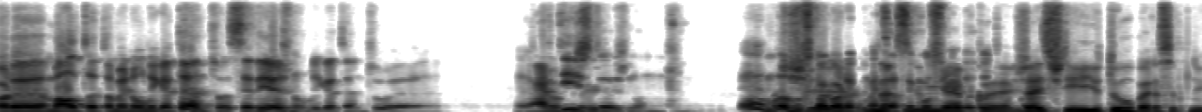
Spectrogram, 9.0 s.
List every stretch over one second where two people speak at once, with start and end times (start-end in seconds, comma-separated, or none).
5.8-7.9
